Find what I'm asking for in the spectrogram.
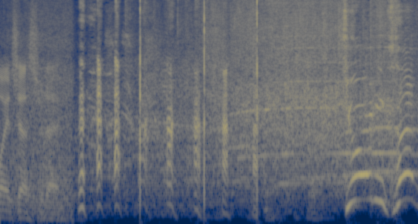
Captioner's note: audience laughs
